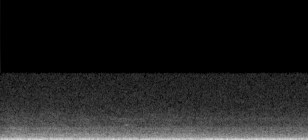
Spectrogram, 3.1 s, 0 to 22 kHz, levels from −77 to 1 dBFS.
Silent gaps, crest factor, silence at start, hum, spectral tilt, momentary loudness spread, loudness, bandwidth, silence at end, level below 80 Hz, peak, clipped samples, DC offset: none; 12 dB; 0 s; none; -8.5 dB/octave; 2 LU; -20 LUFS; 11 kHz; 0 s; -32 dBFS; -6 dBFS; under 0.1%; under 0.1%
